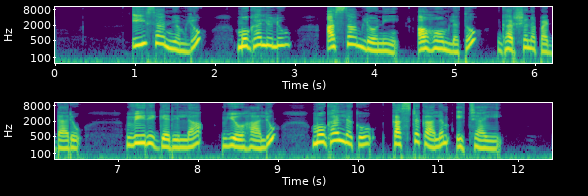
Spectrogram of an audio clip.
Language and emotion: Telugu, neutral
